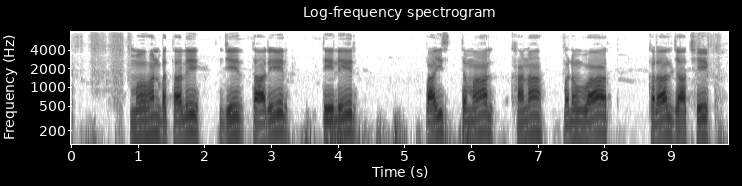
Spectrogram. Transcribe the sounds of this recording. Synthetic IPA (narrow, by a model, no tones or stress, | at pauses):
moːɦənbət̪aːle | d͡ʒeːɾt̪aːɾeːɾt̪eːleːɾ | paːist̪emaːl | kʰaːna | bənəʋaːt̪̚ | kəɾaːld͡ʒaːt͡ʃʰeːkʰ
